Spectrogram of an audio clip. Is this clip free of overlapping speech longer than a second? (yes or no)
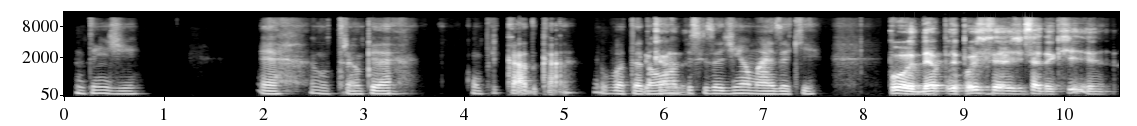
yes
